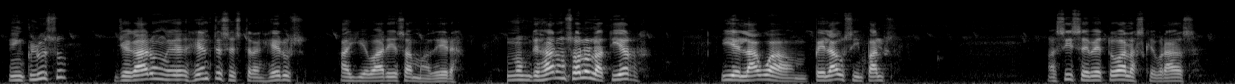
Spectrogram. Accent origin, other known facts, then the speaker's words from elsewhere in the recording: Salitre, Puntarenas, Costa Rica; soy indígena, bribri, de Salitre, y vivo en mi territorio.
